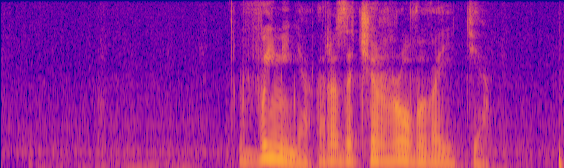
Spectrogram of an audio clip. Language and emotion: Russian, angry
